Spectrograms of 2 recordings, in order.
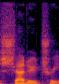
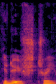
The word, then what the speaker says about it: Scadutree: earth tree introduces the shadow tree fragments Shadow tree fragments apparently not pronounced scoo tree fragments despite it sounding way more fun scoo the problem with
